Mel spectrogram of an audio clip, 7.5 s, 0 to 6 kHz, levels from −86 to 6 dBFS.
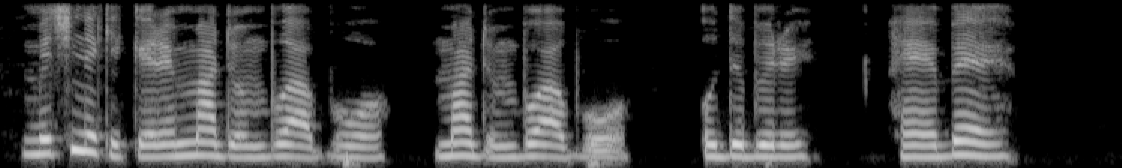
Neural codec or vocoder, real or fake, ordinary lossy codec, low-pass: none; real; none; 5.4 kHz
